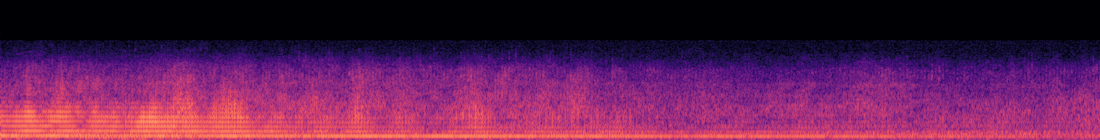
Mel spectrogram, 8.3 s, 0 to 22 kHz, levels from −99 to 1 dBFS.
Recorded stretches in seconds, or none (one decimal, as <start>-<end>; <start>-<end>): 0.0-8.3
